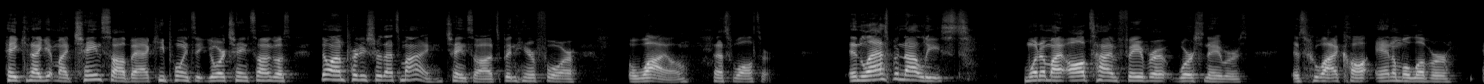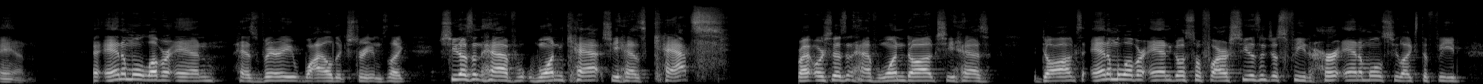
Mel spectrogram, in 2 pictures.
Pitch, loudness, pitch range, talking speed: 175 Hz, -24 LUFS, 155-195 Hz, 185 wpm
